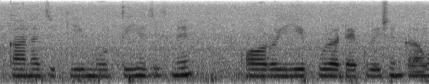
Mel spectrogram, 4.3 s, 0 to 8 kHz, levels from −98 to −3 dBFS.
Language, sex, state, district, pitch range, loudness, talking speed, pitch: Hindi, female, Uttar Pradesh, Lalitpur, 195-205 Hz, -17 LUFS, 165 wpm, 195 Hz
